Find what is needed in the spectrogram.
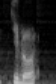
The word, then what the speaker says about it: Thibaut: Sí, sí, es así, Tibot.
